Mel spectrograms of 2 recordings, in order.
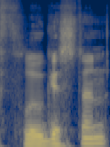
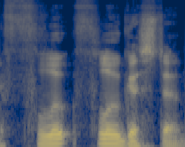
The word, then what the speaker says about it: phlogiston: It's pronounced phlogiston? Okay, phlogiston, my apologies.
